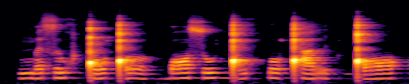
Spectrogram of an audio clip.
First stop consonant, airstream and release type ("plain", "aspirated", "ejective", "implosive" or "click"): click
